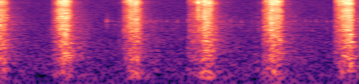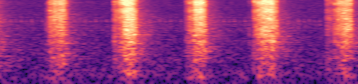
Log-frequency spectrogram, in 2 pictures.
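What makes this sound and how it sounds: Long black nails on both hands scratch a flat, silver glitter-coated sheet, making ten fast, evenly spaced bright rasping strokes. Each stroke swells and fades quickly, with almost no low end, between quiet gaps.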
